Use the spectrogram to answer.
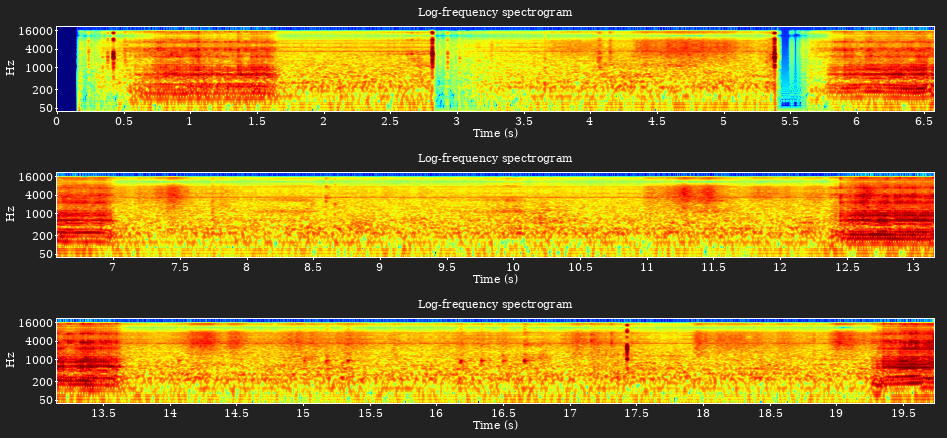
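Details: Low, rattling snores recurring about every six seconds, roughly ten breaths a minute, over steady room noise; ordinary snoring.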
